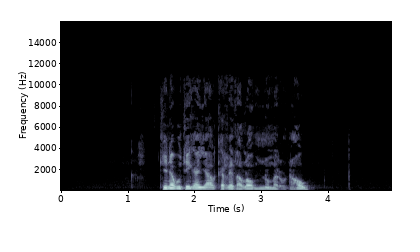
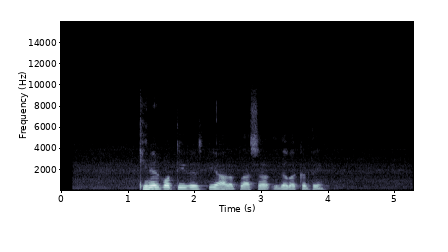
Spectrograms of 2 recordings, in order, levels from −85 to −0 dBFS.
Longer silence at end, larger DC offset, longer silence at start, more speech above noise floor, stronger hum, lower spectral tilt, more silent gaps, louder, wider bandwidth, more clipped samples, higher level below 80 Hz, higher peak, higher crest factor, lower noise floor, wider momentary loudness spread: about the same, 1.25 s vs 1.35 s; neither; first, 1.5 s vs 1.15 s; first, 55 dB vs 43 dB; neither; second, -7.5 dB/octave vs -10 dB/octave; neither; about the same, -25 LUFS vs -23 LUFS; first, 11 kHz vs 5.6 kHz; neither; first, -64 dBFS vs -76 dBFS; about the same, -6 dBFS vs -6 dBFS; about the same, 20 dB vs 18 dB; first, -79 dBFS vs -65 dBFS; about the same, 10 LU vs 11 LU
